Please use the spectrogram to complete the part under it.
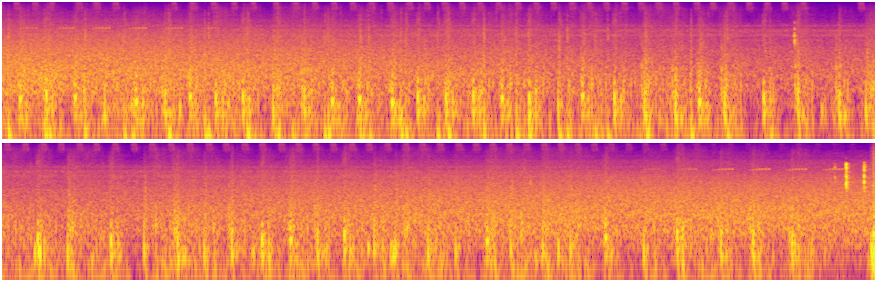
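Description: Heavy footsteps run quickly over soft ground.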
